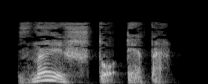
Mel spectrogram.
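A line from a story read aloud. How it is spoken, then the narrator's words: Menacing whisper. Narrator (Russian): Шепот полковника был страшен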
